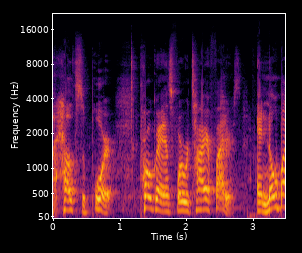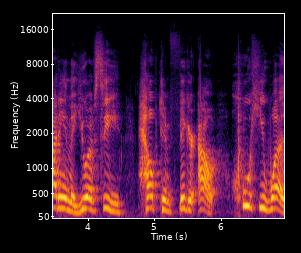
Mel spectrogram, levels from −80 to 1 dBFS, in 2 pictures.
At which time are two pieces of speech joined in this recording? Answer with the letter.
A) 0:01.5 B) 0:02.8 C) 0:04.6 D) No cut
B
